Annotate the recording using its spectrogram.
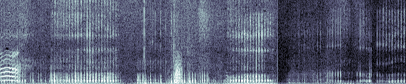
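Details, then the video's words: Mother domestic cat purring loudly indoors while nursing her tiny kittens, a low rumbling purr in pulsing bursts, with a brief high kitten mew at the start and a quieter stretch near the end. "Purring Mother Cat Nurses Tiny Baby Kittens"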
